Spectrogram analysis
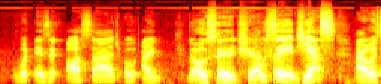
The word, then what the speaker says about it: Osage: The Osage, yeah. Osage, yes. I always get the pronunciation mixed up, but the Osage joke murders is a serious.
